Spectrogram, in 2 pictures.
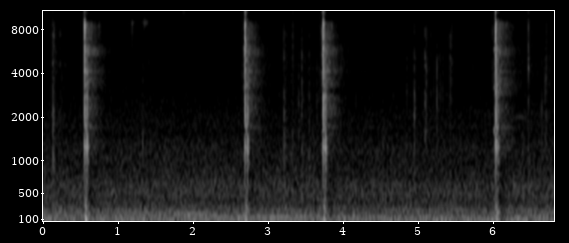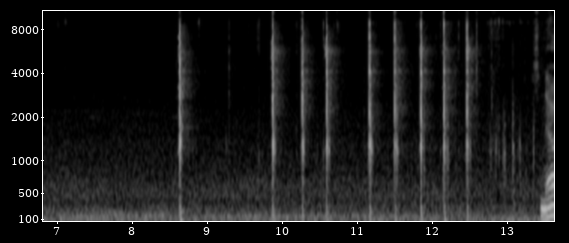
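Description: Sharp stone flakes snap and click as an antler tip presses them off.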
